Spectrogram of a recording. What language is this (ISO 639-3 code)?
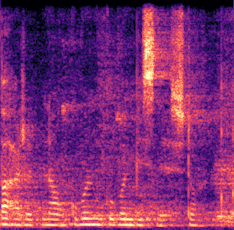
brx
